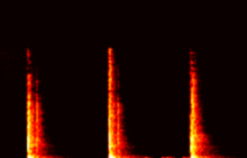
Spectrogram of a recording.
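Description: Three heavy knocks on the door of a tiny house in the middle of the night, evenly spaced about a second apart, each with a deep resonant thud and short decay, with a faint shuffle between the second and third.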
